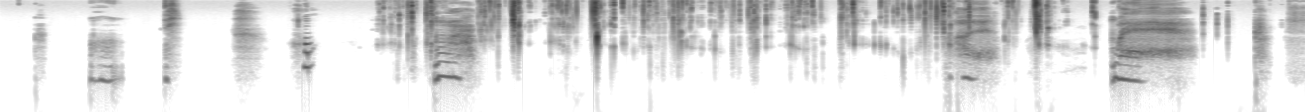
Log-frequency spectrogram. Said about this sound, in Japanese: ママのお口の中で愛を混ぜ混ぜしてるところもっと見たいの。いいよ、ママがお口の中でもぐもぐしてるところ直接見せてあげる。じゃあ今度はお芋さんにしよっか。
